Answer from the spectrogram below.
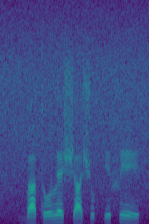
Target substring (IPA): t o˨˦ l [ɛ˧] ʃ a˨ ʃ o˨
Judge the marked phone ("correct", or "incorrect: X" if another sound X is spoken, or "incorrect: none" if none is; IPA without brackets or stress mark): incorrect: ɛ˦˨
